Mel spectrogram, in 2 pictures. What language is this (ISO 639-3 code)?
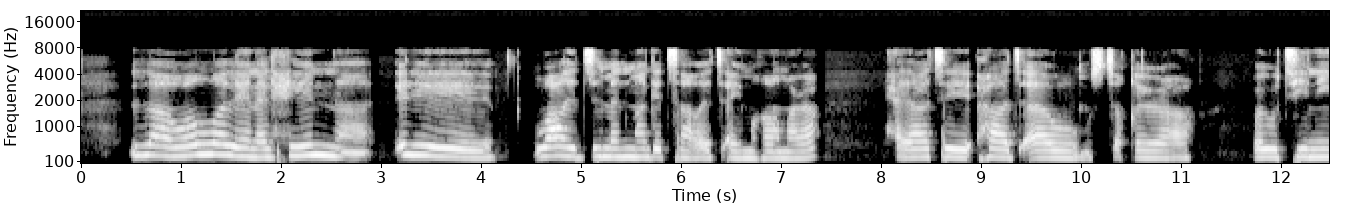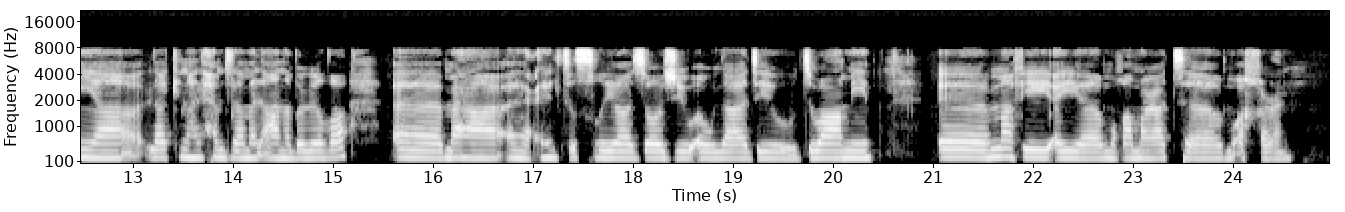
afb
